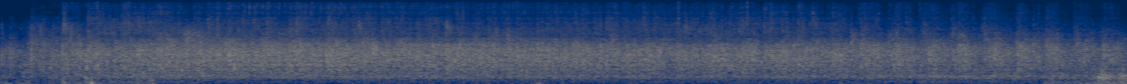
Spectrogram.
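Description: Sustained audience applause at a project management conference in India, a steady dense wash of many hands clapping that stays loud and even throughout with no voices on top.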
